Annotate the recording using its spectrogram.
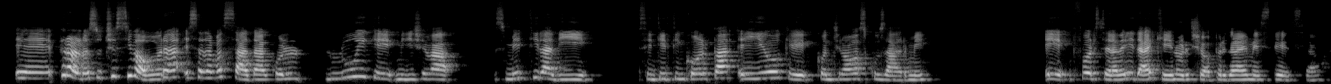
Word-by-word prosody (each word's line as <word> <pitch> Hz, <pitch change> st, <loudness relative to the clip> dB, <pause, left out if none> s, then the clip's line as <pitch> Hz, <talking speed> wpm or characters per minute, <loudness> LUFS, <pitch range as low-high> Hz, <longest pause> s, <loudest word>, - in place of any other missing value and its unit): Ehm, 280 Hz, -1 st, +1 dB
però 410 Hz, -9 st, +7 dB
la 260 Hz, -1 st, +2 dB
successiva 360 Hz, -, +2 dB
ora 320 Hz, +9 st, +2 dB
è -, -, -4 dB
stata 300 Hz, +1 st, -1 dB
passata 235 Hz, -9 st, +2 dB
con 235 Hz, 0 st, -1 dB
l 265 Hz, 0 st, -9 dB
lui 320 Hz, +9 st, -4 dB
che 260 Hz, -9 st, -4 dB
mi 235 Hz, -, -3 dB
diceva: 230 Hz, 0 st, 0 dB, 0.4 s
"Smettila 265 Hz, +4 st, -1 dB
di 225 Hz, -2 st, -2 dB, 0.4 s
sentirti 245 Hz, +2 st, -8 dB
in 245 Hz, -, -4 dB
colpa", 265 Hz, +3 st, +2 dB
e 250 Hz, -1 st, -3 dB
io 290 Hz, +3 st, +2 dB
che 220 Hz, -6 st, 0 dB
continuavo 235 Hz, +1 st, -3 dB
a -, -, -6 dB
scusarmi. 225 Hz, -2 st, -5 dB, 1.1 s
E 470 Hz, -1 st, -2 dB
forse 265 Hz, -3 st, 0 dB
la 215 Hz, -, +4 dB
verità 250 Hz, +5 st, +3 dB
è -, -, +4 dB
che 225 Hz, -, -1 dB
io 220 Hz, -, +4 dB
non 225 Hz, 0 st, 0 dB
riuscivo 220 Hz, -1 st, -2 dB
a -, -, -10 dB
perdonare 220 Hz, +1 st, +2 dB
me 215 Hz, -2 st, -1 dB
stessa. 210 Hz, -1 st, -6 dB
245 Hz, 170 wpm, -22 LUFS, 225-280 Hz, 1.1 s, però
